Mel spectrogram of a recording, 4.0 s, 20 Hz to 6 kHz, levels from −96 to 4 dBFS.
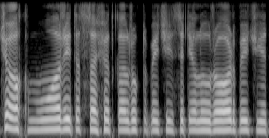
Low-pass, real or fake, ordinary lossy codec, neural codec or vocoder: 5.4 kHz; real; none; none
